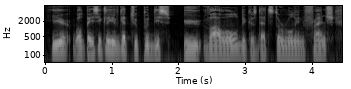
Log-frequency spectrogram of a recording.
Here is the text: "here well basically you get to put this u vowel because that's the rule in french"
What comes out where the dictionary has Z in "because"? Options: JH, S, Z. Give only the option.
Z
